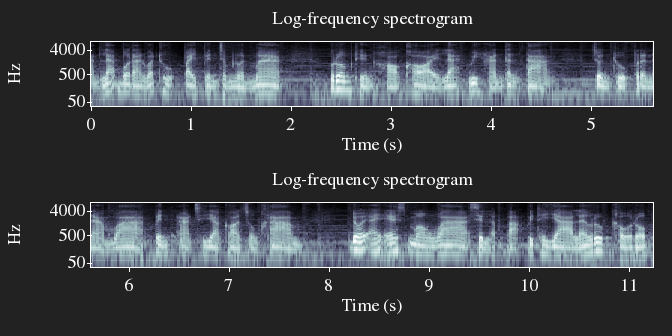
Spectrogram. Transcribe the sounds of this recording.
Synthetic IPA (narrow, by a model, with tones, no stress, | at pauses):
nlɛ˦˥ʔboː˧ɾaː˧nwa˦˥t̪ʰːu˨˩ʔpa˧jpe˧nt͡ɕa˧mnu˧ənmaː˥˩k̚ | ɾu˧əmt̪ʰɯ˩˦ŋhɔː˩˦kʰɔː˧jlɛ˦˥ʔwi˦˥haː˩˦nt̪aː˨˩ŋt̪aː˨˩ŋ | t͡ɕo˧nt̪ʰuː˨˩k̚pɾa˧naː˧mwaː˥˩pe˧nʔa̰ː˨˩t̪̚t͡ɕʰa˧jaː˧kɔː˧nso˩˦ŋkʰɾaː˧m | doː˧jʔa˧jʔe˦˥smɔː˧ŋwaː˥˩si˨˩lla˧pa̰˨˩ʔwi˦˥t̪ʰːa˧jaː˧lɛ˦˥ɾuː˥˩p̚kʰa˨˩wɾo˦˥p̚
